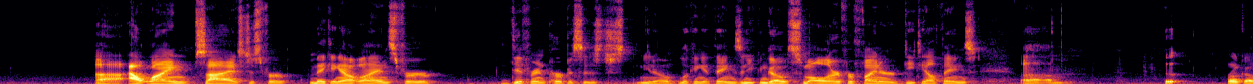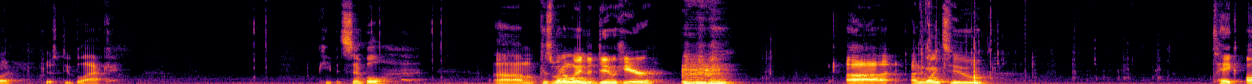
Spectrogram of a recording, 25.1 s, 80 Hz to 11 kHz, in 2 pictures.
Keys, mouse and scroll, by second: 10.1 click, 12.4 ctrl+z, 14.6 click, 15.9 click, 16.5 click, 17.4 scroll up 1, 17.9 scroll down 1, 18.1-18.8 scroll up 3, 23.3-23.8 scroll down 2.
